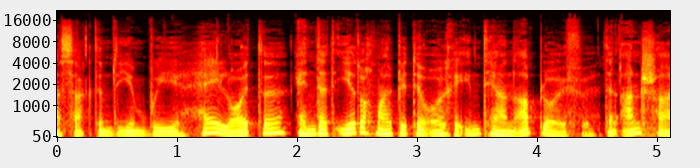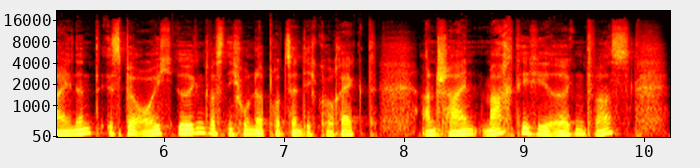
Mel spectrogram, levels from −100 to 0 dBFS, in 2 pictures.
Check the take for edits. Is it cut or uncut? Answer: cut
